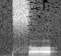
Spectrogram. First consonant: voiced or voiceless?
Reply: voiceless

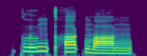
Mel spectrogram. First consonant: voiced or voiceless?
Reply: voiceless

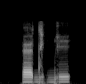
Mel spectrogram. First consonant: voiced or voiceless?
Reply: voiced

